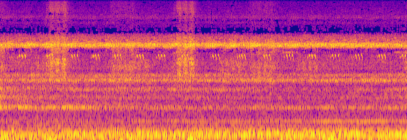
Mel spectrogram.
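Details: Crickets chirping at night in a forest by a swamp: a steady high shrill trill runs throughout, with short pulsed chirps repeating rapidly beneath it and brief brighter bursts near one and four seconds over a low background rumble.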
